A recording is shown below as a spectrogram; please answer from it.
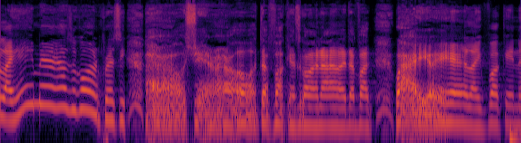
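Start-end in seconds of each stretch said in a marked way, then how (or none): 0.2-1.3 much higher, easygoing dog voice; friendly dog. Acted. Strange dog running over to Presley, high friendly greeting. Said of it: "the dog is, like, running over". 1.5-4.7 rasping, voiceless mock-panicked dog; dog flipping out. Presley the dog reacting to a big dog, raspy mock freakout. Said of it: "he flips the fuck out".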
